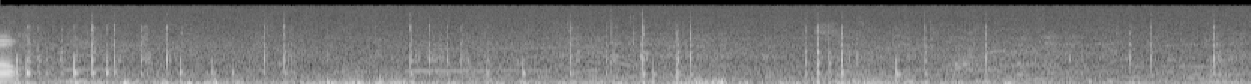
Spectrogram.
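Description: Low wind rumble on the microphone, with scattered sharp clicks and taps throughout.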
